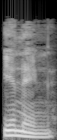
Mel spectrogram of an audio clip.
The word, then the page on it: inning: American English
